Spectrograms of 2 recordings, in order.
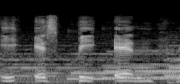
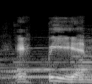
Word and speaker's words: ESPN: Pero cuando tenés que nombrar ESPN, nombrá todas las letras, no es espien.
